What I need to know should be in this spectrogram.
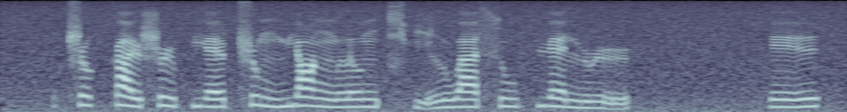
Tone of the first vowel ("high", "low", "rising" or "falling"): high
